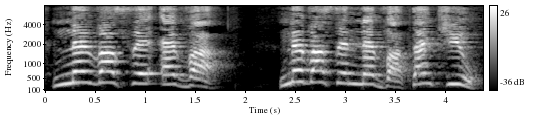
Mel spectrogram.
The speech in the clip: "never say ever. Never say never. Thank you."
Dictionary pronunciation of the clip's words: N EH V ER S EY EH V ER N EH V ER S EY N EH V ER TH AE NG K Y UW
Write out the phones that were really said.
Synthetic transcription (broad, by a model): N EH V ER S EY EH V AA N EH V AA S EY N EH V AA T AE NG K Y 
